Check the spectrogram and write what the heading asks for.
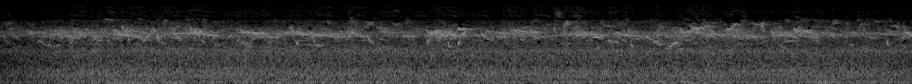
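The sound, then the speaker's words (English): A dense outdoor chorus of birds chirping and trilling continuously at a steady level at Jindabyne, Australia, many calls overlapping against a constant background hiss, with no voices present. “Are you going to use my bird recordings for the introduction?”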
